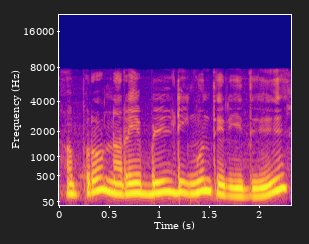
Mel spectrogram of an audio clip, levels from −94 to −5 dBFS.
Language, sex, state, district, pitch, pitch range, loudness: Tamil, male, Tamil Nadu, Kanyakumari, 175 Hz, 165-200 Hz, -10 LUFS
